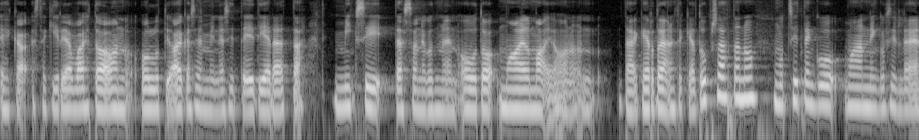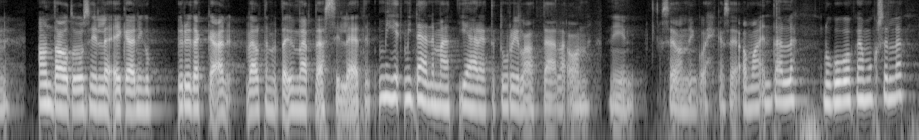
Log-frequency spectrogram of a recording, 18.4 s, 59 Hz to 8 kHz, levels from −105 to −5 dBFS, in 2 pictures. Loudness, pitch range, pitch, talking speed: -27 LUFS, 170-210 Hz, 180 Hz, 185 wpm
